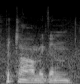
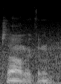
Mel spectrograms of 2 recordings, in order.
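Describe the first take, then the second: First: The word starts with a sounded P. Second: The word starts without a P sound. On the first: The speaker calls it wrong. "It's not pronounced ptarmigan" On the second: The speaker calls it right. "that is how you pronounce it, even though it has a P at the front"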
